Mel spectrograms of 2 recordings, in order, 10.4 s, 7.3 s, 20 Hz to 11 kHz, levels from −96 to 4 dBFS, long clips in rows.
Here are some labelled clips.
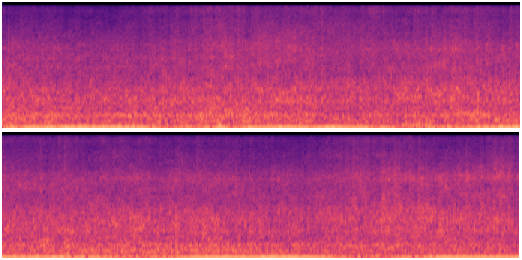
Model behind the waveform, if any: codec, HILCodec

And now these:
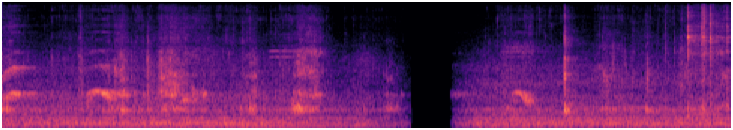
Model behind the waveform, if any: none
